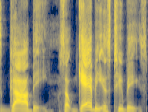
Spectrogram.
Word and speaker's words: Gaby: spelled my name wrong I only have one B it's g a b y I understand I understand that's that seems to be tle typical but it's it's Gabby so Gabby is two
